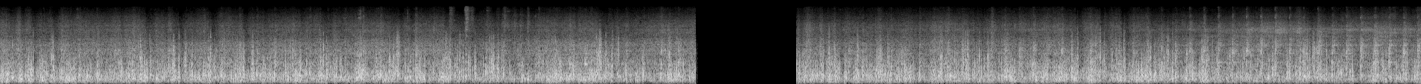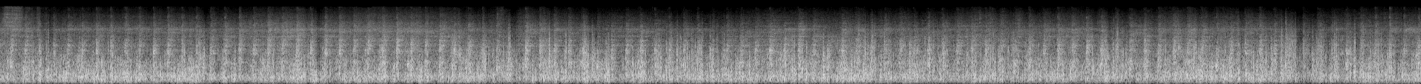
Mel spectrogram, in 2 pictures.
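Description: Chepe passenger train running at speed, heard from a coach window: the steady rumble and clatter of wheels on the rails. The sound cuts out completely for about a second around seven seconds in.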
